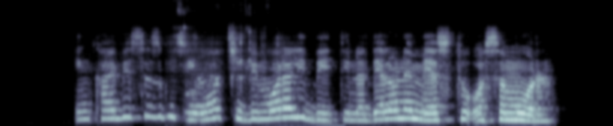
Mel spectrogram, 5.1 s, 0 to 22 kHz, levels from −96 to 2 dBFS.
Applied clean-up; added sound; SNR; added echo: neural mask model Resemble Enhance denoiser.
